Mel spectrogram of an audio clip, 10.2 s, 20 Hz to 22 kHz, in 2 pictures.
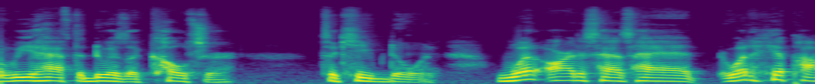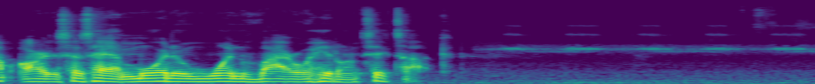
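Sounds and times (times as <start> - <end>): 
speech: 0.0 - 7.9
crickets chirping: 8.1 - 10.1.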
